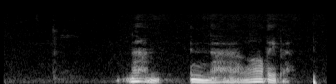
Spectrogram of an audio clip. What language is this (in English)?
Arabic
